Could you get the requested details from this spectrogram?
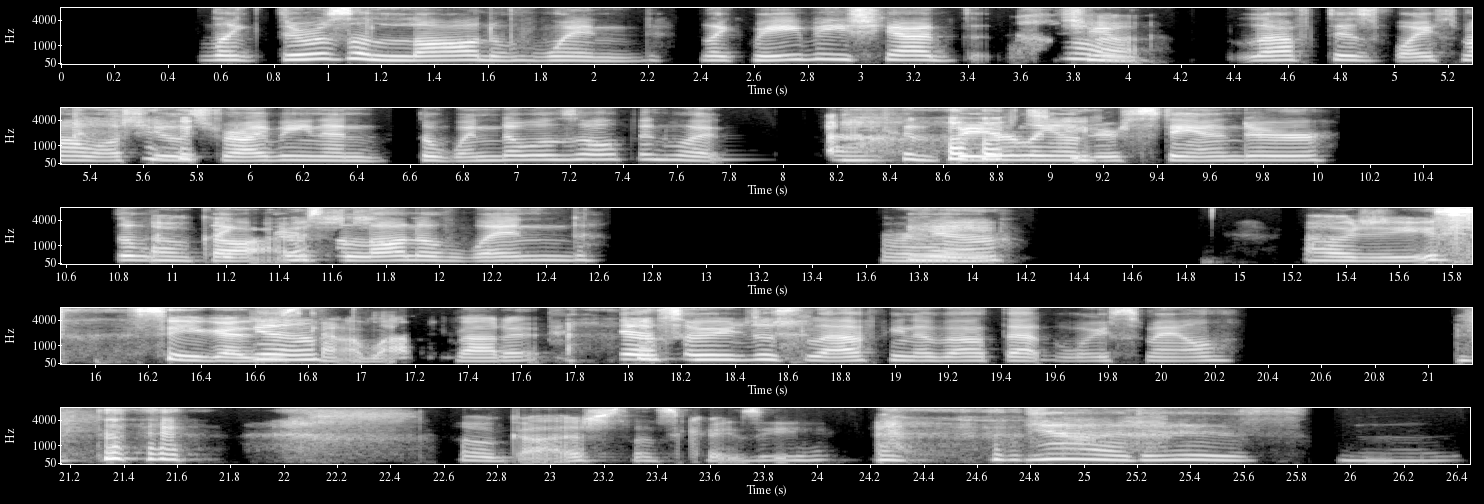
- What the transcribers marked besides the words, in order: chuckle; laughing while speaking: "Oh"; tapping; laughing while speaking: "jeez"; other background noise; chuckle; chuckle; chuckle
- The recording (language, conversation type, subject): English, advice, How can I build confidence to stand up for my values more often?
- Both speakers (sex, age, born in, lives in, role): female, 25-29, United States, United States, advisor; female, 25-29, United States, United States, user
